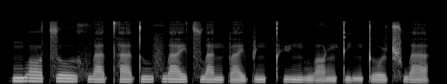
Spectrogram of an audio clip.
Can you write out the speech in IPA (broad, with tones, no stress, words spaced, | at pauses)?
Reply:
n̪wɔ˥˧t͡so˥˩ʊ̯ xwä˧˥t̪ʰä˧˥t̪u˧˥fwa˥ɪ̯ t͡swa˥˩npa˧˥ɪ̯pi˧n pʰy˥˩nlwɑ˧˥ŋ t̪ḭ˨˩ŋ t̪o˥ʊ̯ʈ͡ʂʰwä˥˩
